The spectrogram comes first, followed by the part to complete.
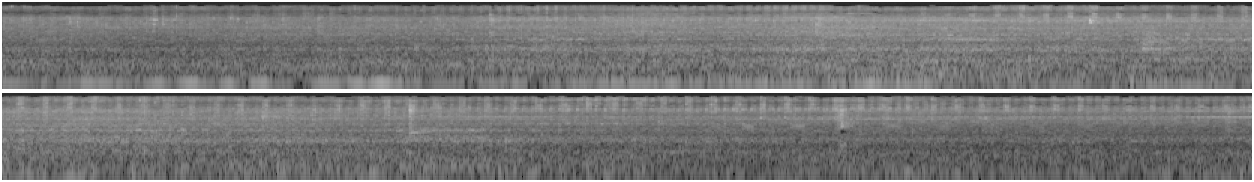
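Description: Outdoor city ambience with a Siemens Combino low-floor tram running past, under a deep, uneven rumble that stops about six seconds in. Steady traffic noise follows.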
